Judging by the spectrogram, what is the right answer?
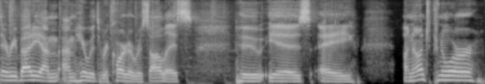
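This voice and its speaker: A man's voice: mid-range voice, darkish tone. A man hosting a podcast, reading a scripted introduction and welcoming his guest in an upbeat, announcer-like way. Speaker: podcast host.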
